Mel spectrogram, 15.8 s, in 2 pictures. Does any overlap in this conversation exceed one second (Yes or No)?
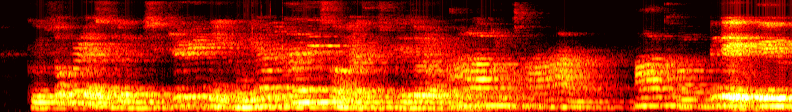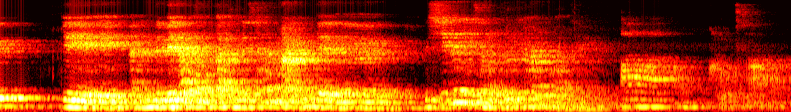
No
